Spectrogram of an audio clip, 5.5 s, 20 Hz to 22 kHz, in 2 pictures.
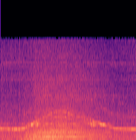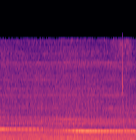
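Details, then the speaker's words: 2004 Perodua Kenari after timing belt change: steady high whine near 2 kHz over quiet idle, worsening as lights, heater and heated rear window are switched on; cause unknown. "We've definitely got that whine back, which weirdly seems to get worse with the electric load turned up. Very strange."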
